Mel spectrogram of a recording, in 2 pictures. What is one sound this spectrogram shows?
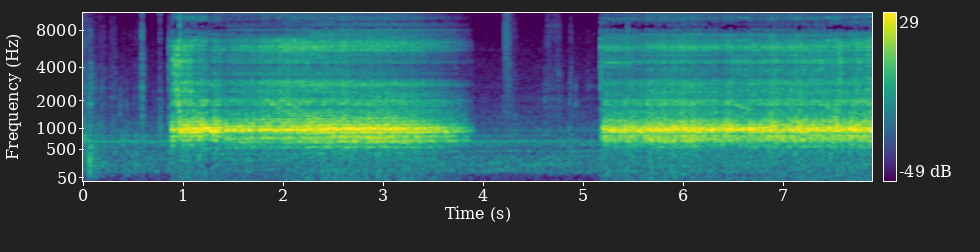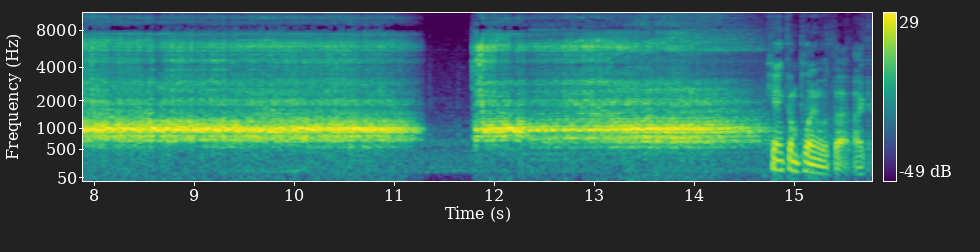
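A toy's electronic engine rumble roars steadily from a small speaker, stopping and starting again.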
